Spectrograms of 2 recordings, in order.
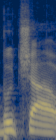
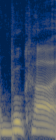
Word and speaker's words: Bucha: or bukha again i i really don't know i'm hearing you know two different pronunciations what i like to do is say things the way the locals say it and my impression is it's bucha because i heard the uk ambassador saying is buca i was like okay well i'll just go i'll take her lead since she's gonna launch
